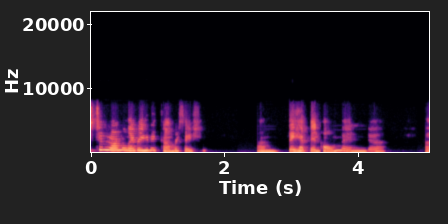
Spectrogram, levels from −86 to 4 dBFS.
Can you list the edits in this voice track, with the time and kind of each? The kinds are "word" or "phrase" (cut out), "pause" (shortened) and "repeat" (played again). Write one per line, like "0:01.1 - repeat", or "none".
0:03.4 - phrase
